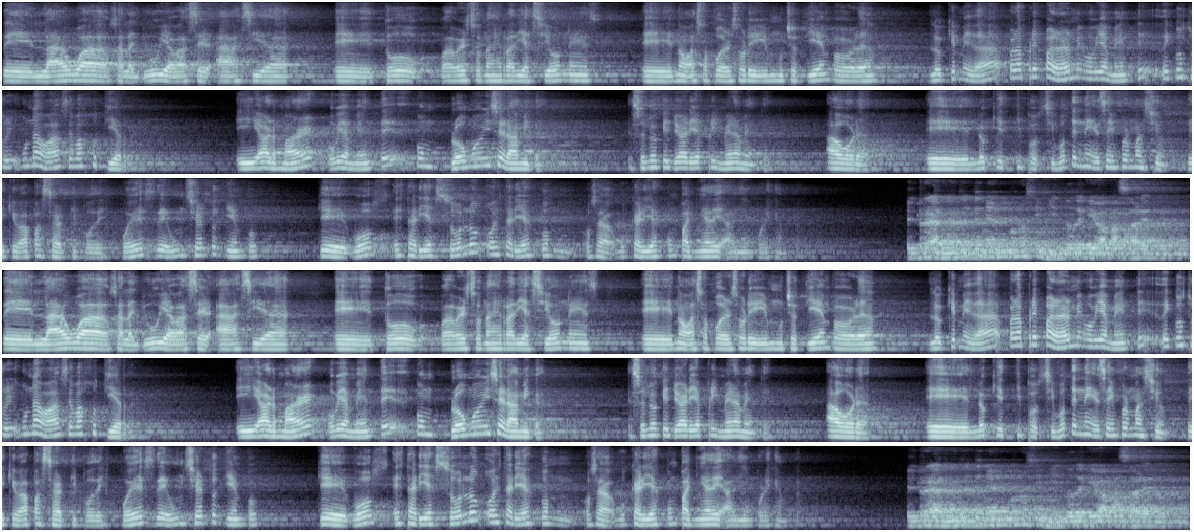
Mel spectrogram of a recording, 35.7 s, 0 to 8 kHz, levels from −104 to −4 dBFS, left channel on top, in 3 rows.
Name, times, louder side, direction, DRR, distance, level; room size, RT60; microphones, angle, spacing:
voice 1, 0.0-2.9 3.3-6.0 6.4-8.8 9.3-13.2 14.2-17.3 18.2-19.6 20.1-20.6 21.1-23.6 23.9-26.4 27.0-31.7, right 3 dB, 30° right, 14 dB, 0.4 m, -26 dB
voice 2, 32.8-35.5, equal, 35° left, -5 dB, 4.7 m, -28 dB
27.0 x 23.0 x 5.2 m, 2.7 s
head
